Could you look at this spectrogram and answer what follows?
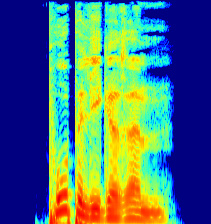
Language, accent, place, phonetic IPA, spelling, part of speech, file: German, Germany, Berlin, [ˈpoːpəlɪɡəʁəm], popeligerem, adjective, De-popeligerem.ogg
- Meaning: strong dative masculine/neuter singular comparative degree of popelig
